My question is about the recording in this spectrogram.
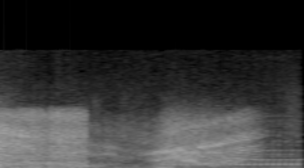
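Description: Cartoon sound effects: a loud hissing blast that cuts off sharply about half a second in, then a warbling, sweeping sound and a short rapid buzz near the end.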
